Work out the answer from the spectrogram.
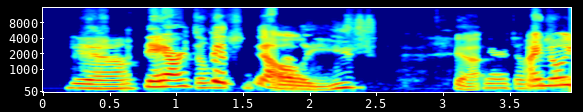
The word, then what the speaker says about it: pizzelle: The Americans call them the pizzel cookies or Pizza something. cookies. Like we totally murder the word. Yeah. They are delicious, though. Pizzelles.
